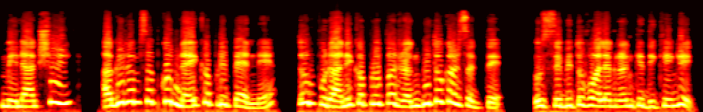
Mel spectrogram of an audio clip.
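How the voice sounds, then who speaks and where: A woman's voice: fairly high pitch, expressive, moderate pace, dry recording, studio quality, close to an everyday voice. A woman voicing a resourceful young daughter-in-law in a cartoon story, eager, respectful and reassuring. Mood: eager planning.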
